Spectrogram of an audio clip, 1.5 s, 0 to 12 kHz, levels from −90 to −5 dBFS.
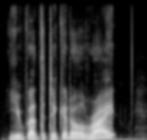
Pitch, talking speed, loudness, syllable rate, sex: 210 Hz, 245 wpm, -17 LUFS, 7.3 syllables/s, female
